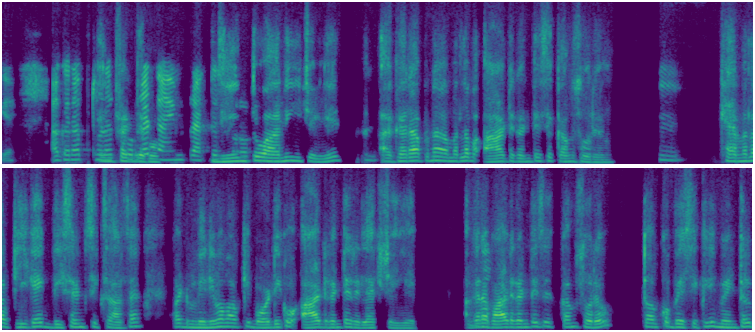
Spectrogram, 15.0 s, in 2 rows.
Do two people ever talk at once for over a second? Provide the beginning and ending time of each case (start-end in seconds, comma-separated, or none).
1.0-3.3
